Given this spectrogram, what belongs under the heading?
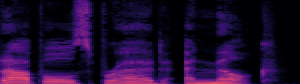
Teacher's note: If I say, I bought apples, bread, and milk, my voice goes up on apples, up on bread, and then down on milk. That falling tone on the last item shows the list is finished.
